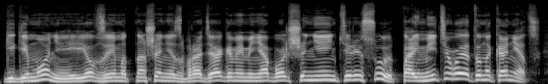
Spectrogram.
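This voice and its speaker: A man as embittered space diplomat, indignant, forceful, pitched up, exclaiming, dry close audiobook sound. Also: big pitch swings, a little slow, clean tone, no room sound. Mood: exasperated. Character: agitated, bitter male diplomat, the Consul of a space epic. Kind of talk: dramatised audiobook reading.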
